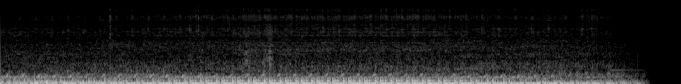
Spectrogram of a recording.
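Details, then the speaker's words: BMW/Toyota/MINI B58/B48/B38 engine before injector replacement: an uneven idle stumbles about three times a second with a skipping exhaust beat; one cylinder misfiring. "Here's what it's likely going to do when it's missing."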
